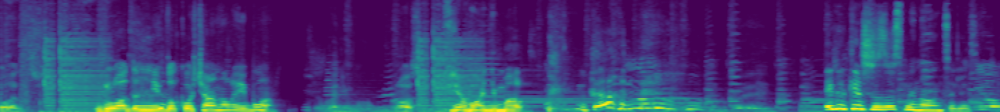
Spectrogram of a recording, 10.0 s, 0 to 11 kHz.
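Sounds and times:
background music: 0.0s - 2.0s, 3.1s - 10.0s.

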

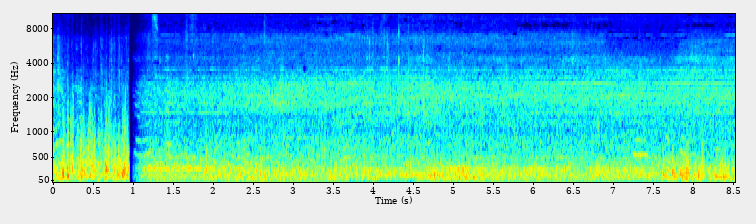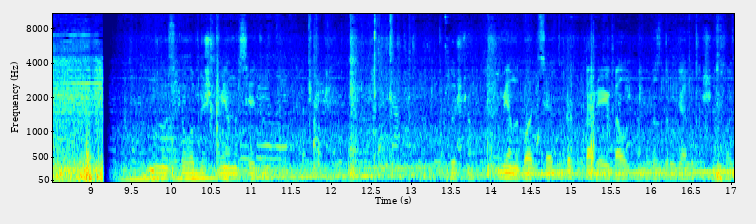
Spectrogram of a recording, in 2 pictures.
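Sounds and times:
jet aircraft rushing hum: 0.0s - 9.2s.

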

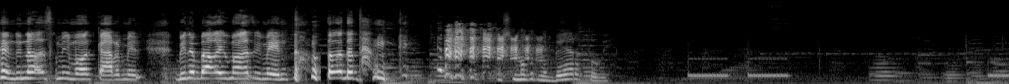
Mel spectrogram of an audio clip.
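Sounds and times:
telephone ringback tone: 6.9s - 8.0s, 9.8s - 10.0s.

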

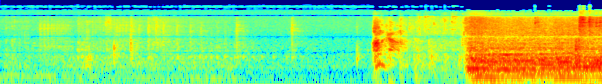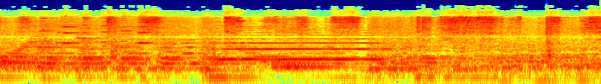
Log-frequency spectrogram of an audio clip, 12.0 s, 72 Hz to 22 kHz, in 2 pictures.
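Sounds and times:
lively film score music: 4.6s - 12.0s.

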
